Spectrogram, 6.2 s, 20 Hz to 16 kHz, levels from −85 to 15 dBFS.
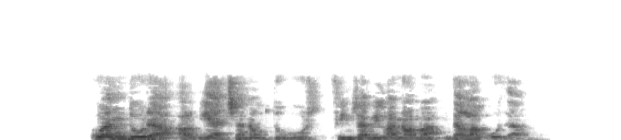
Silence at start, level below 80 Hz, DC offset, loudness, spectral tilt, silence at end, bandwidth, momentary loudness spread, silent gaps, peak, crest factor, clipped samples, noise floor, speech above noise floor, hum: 0.95 s; -58 dBFS; under 0.1%; -16 LUFS; -5.5 dB/octave; 0.9 s; 7.6 kHz; 13 LU; none; 0 dBFS; 16 dB; under 0.1%; under -90 dBFS; over 74 dB; none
